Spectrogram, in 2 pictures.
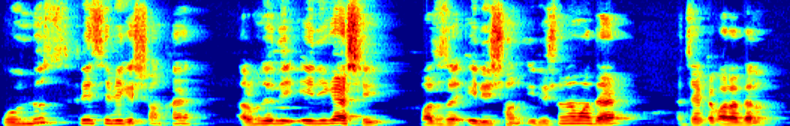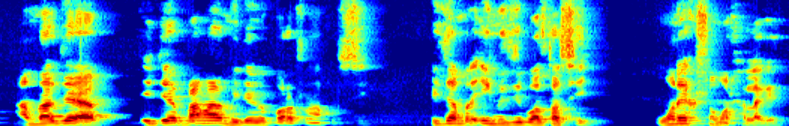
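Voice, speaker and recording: Middle-aged guy from bangladesh rattling thru a computer lesson, super quick, kinda husky, dull lo-fi sound. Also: a little high, a little mellow. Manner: rambling, asks rhetorical questions. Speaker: computer course instructor. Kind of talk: screen-recorded computer tutorial. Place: village home.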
